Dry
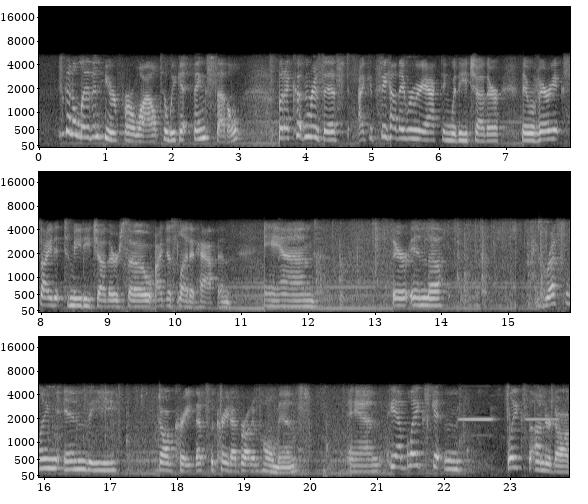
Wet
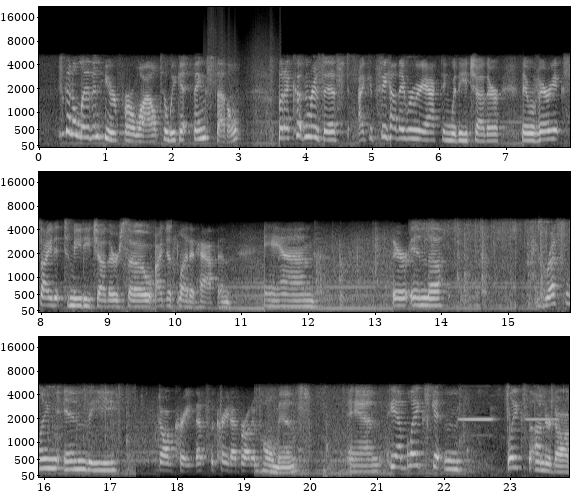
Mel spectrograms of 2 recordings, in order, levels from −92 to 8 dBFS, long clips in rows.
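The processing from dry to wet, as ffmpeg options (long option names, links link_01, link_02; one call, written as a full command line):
ffmpeg -i in.wav -filter_complex "[0:a]asplit=3[link_01][link_02][link_03];[link_01]afade=type=out:start_time=2.45:duration=0.02[link_04];[link_02]aeval=exprs='sgn(val(0))*max(abs(val(0))-0.0119,0)':channel_layout=same,afade=type=in:start_time=2.45:duration=0.02,afade=type=out:start_time=3.62:duration=0.02[link_05];[link_03]afade=type=in:start_time=3.62:duration=0.02[link_06];[link_04][link_05][link_06]amix=inputs=3:normalize=0,asettb=1/sr,asplit=3[link_07][link_08][link_09];[link_07]atrim=end=9.954[link_10];[link_08]atrim=start=9.95:end=13.51,asetpts=PTS-STARTPTS,afade=type=in:duration=0.004:curve=qsin,afade=type=out:start_time=3.556:duration=0.004:curve=qsin,lowpass=frequency=2800:width=0.5412,lowpass=frequency=2800:width=1.3066[link_11];[link_09]atrim=start=13.506[link_12];[link_10][link_11]acrossfade=duration=0.004:curve1=hsin:curve2=qsin[link_13];[link_13][link_12]acrossfade=duration=0.004:curve1=qsin:curve2=hsin,asettb=1/sr,asplit=3[link_14][link_15][link_16];[link_14]atrim=end=17.384[link_17];[link_15]atrim=start=17.38:end=19.16,asetpts=PTS-STARTPTS,afade=type=in:duration=0.004:curve=qsin,afade=type=out:start_time=1.776:duration=0.004:curve=qsin,acrossover=split=440 3000:gain=0.0794 1 0.0891[link_18][link_19][link_20];[link_18][link_19][link_20]amix=inputs=3:normalize=0[link_21];[link_16]atrim=start=19.156[link_22];[link_17][link_21]acrossfade=duration=0.004:curve1=hsin:curve2=qsin[link_23];[link_23][link_22]acrossfade=duration=0.004:curve1=qsin:curve2=hsin" out.wav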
